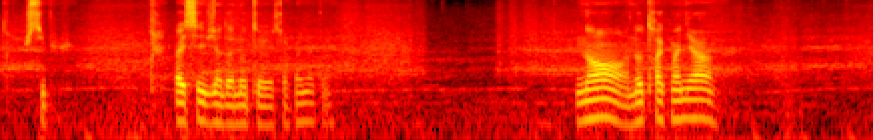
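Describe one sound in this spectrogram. Racing car engines whine at high revs.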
